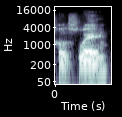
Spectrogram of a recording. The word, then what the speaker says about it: Jhosue: the way okay so my name is josue it's how it's pronounced but um my nickname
